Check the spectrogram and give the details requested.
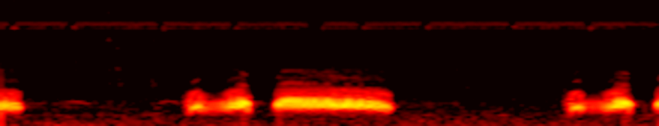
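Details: Karom pa roi song style from a spotted dove: a paired short coo, a half-second held coo, then another paired opening, all low and mellow against a faint high hum.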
